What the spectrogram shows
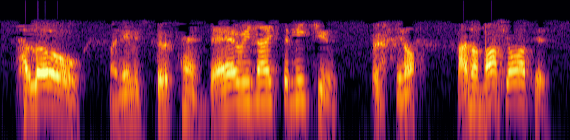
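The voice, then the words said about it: Put-on Chinese accent. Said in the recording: “do the audition with a Chinese accent.”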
